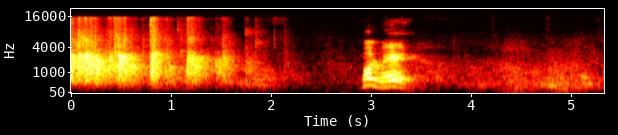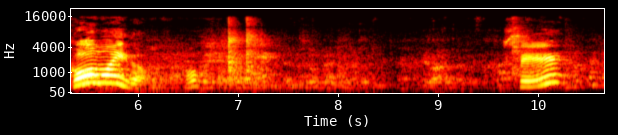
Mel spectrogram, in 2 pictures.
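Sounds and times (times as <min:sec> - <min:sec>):
group applause after a counting exercise: 0:00.0 - 0:02.3
speech: 0:02.9 - 0:03.5, 0:05.3 - 0:07.2, 0:09.8 - 0:10.3.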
